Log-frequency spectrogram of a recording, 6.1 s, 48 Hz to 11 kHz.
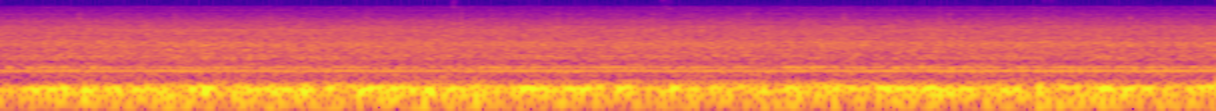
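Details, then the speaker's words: Restored Eberspacher BN4 heater, cold start test at 100% full-load cycle: fires right up, even steady combustion roar with low blower hum, no surging or popping; runs cleanly. "All right, let's fire it up. Cold test, 100%. Ooh, fired right up."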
